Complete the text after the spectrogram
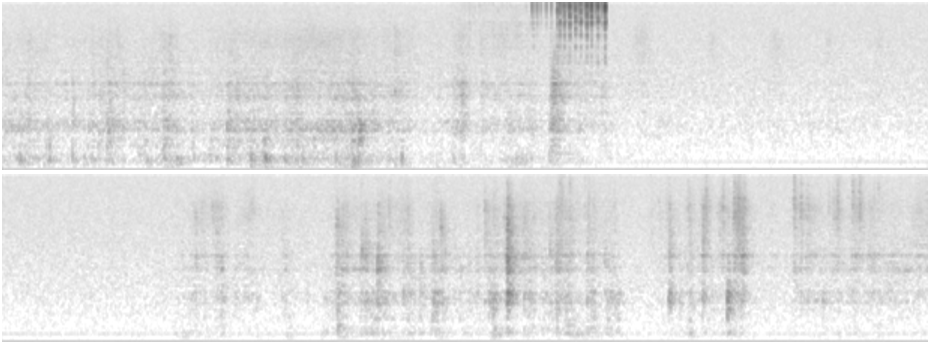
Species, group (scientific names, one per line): Metrioptera prenjica
Orthoptera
